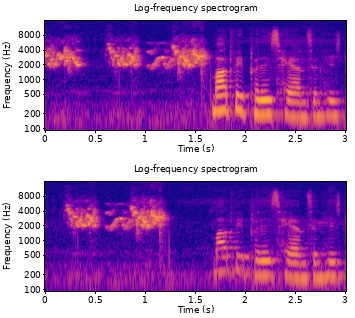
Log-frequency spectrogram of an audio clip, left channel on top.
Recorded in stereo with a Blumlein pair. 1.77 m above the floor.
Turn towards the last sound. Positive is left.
turn(degrees=-10)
